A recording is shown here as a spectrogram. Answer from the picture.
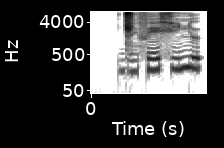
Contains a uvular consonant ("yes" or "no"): no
